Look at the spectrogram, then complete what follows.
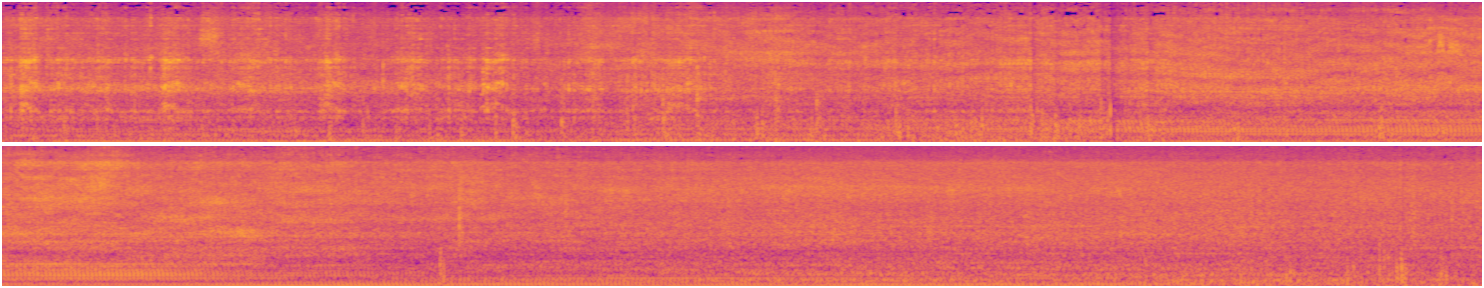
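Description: Riding noise from a camera mounted on a cyclocross bike: knobby tyres rolling through sand, drivetrain rattle and wind over the microphone, steady throughout with a low hum beneath.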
